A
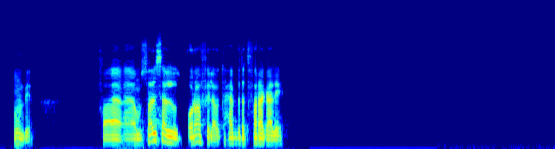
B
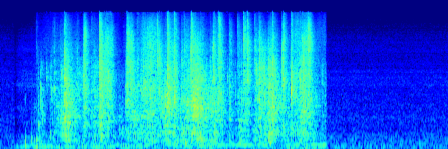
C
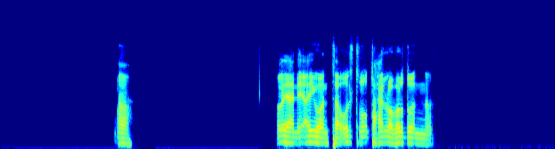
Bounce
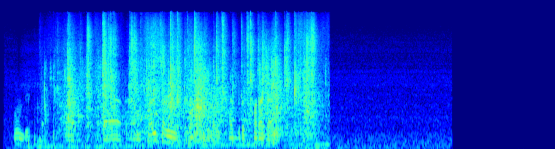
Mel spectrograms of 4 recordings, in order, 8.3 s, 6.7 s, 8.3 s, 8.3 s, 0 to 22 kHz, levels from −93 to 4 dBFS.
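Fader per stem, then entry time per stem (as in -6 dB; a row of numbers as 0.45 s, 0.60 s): -13.0 dB, -3.5 dB, mute; 0.00 s, 0.05 s, mute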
